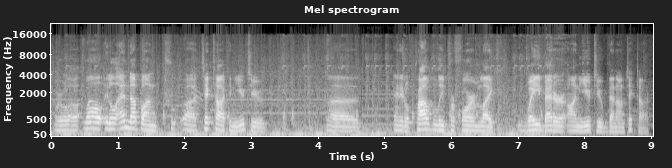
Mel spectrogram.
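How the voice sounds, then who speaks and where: A man's voice: mid-range voice, normal speed, a bit bright. Casual male streamer over game music. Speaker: live streamer. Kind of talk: casual gaming stream chat. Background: video game music.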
